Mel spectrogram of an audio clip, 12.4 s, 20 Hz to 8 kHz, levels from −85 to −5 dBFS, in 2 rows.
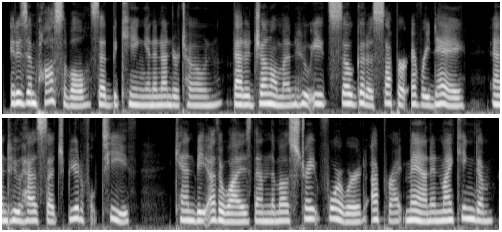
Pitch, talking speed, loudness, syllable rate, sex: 195 Hz, 185 wpm, -19 LUFS, 5.2 syllables/s, female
